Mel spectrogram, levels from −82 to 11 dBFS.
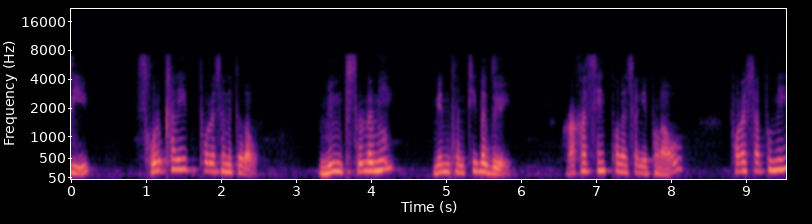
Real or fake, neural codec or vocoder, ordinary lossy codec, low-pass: fake; codec, 16 kHz, 0.5 kbps, X-Codec, HuBERT features, trained on general audio; none; 7.2 kHz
